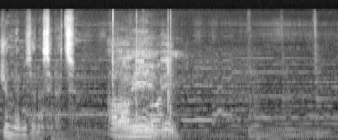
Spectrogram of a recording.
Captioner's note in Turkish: Hep bir ağızdan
